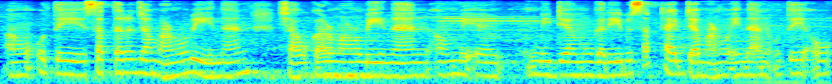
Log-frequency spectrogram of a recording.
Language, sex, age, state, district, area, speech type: Sindhi, female, 60+, Delhi, South Delhi, urban, spontaneous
